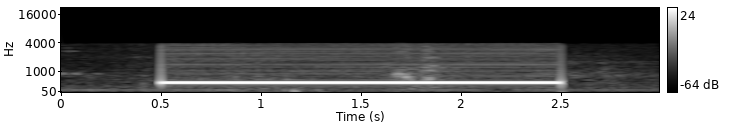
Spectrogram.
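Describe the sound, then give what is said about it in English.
A telephone tone heard before a call reaches voicemail: one loud, steady, unwavering beep lasting about two seconds, heard alone. “I'm just going to leave this voicemail on the number of yours.”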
